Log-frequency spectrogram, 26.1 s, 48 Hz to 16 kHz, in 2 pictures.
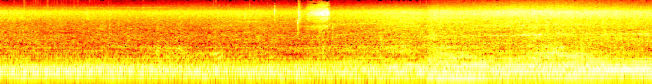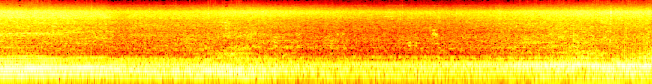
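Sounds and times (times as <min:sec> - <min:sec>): vehicle engine running: 0:00.0 - 0:26.0.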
